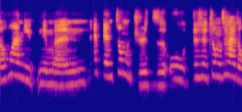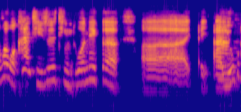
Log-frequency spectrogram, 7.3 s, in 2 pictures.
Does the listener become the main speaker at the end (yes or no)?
no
